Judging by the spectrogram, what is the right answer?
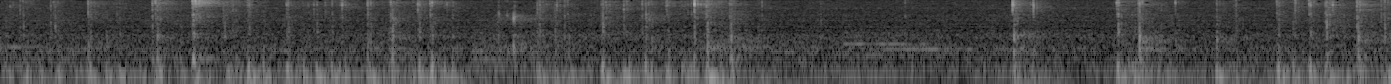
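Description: Computer keyboard typing: irregular key clicks as a web address is typed, with a short lull about two-thirds of the way through.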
